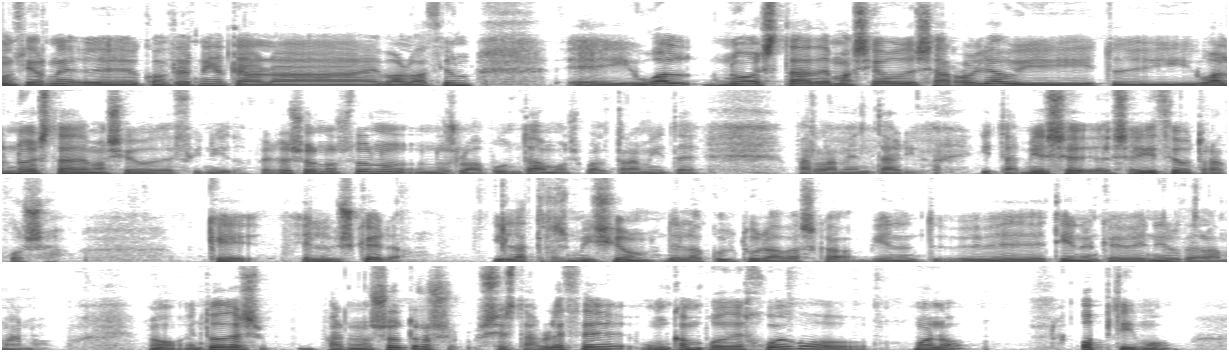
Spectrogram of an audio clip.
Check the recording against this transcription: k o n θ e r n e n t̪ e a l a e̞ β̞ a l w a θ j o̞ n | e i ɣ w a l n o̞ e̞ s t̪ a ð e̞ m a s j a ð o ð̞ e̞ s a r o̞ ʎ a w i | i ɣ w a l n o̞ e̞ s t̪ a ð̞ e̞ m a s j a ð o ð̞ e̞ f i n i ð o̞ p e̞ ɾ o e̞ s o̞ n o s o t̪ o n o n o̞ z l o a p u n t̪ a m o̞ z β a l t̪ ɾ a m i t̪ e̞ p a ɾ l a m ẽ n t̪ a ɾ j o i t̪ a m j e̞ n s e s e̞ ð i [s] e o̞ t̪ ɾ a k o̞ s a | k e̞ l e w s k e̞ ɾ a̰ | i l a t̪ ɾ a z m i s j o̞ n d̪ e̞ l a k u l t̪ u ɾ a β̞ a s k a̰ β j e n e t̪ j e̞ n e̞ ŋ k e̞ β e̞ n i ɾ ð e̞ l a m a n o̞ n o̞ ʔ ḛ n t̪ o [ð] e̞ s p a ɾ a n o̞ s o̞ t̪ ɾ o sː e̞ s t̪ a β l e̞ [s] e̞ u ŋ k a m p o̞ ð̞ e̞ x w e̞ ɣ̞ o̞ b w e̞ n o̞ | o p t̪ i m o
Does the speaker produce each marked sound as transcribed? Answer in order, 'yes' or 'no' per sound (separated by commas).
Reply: no, no, no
